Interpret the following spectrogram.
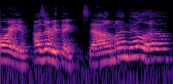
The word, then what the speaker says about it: salmonella: are you how's everything salmonella it rhymes with vanilla ding ding so i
